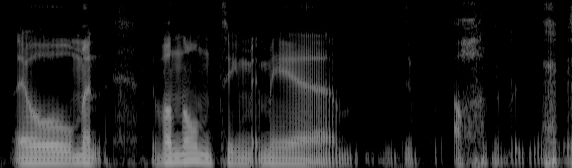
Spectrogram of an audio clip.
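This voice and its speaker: A man's fairly low, dark and mellow voice with a dry, close sound and no echo. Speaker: podcast host. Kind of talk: casual chat. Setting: studio.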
